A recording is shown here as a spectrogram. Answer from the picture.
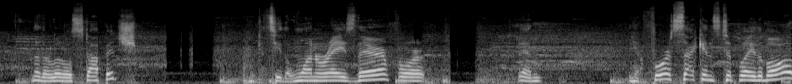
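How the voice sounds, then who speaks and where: A man's high voice at a fairly slow pace, with long, frequent pauses, ordinary pitch variation and noticeable background noise. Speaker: sports commentator. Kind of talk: live commentary.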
